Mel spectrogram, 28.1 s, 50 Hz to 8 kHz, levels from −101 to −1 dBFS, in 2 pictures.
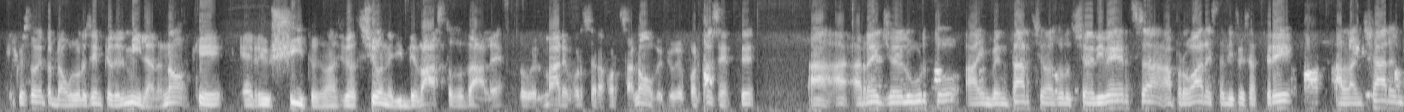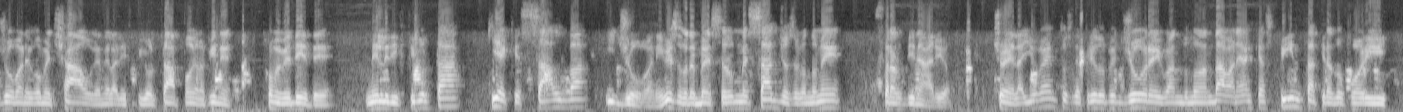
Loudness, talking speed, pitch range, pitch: -17 LUFS, 190 wpm, 105-130 Hz, 120 Hz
